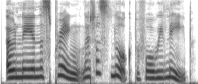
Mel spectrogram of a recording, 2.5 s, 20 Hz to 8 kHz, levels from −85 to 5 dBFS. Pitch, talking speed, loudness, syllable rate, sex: 265 Hz, 240 wpm, -18 LUFS, 5.6 syllables/s, female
